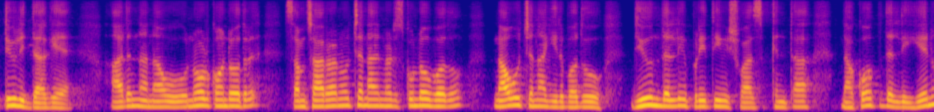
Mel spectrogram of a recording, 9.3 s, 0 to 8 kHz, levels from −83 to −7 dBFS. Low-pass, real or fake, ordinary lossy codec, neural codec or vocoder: none; fake; none; codec, 16 kHz, 0.3 kbps, FocalCodec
